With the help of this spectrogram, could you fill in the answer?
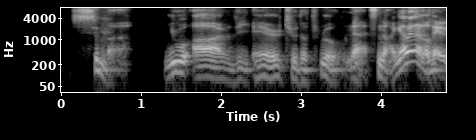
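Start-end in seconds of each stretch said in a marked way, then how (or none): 0.2-3.6 voice dropped right down. Trying a Mufasa impression after others urge it: James Earl Jones as Mufasa. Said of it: "Can I do James Earl Jones? I've never tried Mufasa before".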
